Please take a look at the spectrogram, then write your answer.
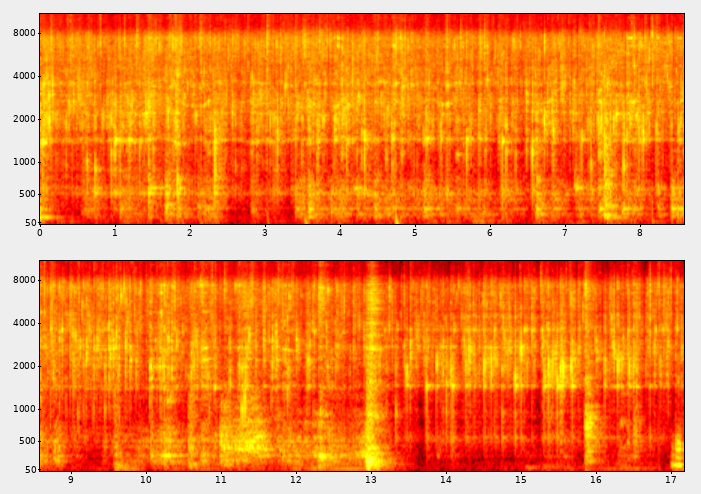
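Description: Bay leaves frying in very hot oil inside a clay pot for a handi chicken on a gas stove, with a steady close hiss and crackle running throughout and occasional scrapes of stirring.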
